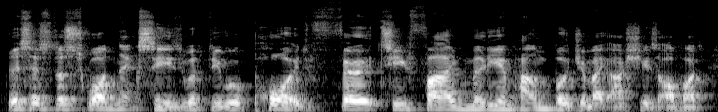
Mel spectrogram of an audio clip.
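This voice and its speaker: A slightly hungover man chats casually to his viewers as a football fan. He is blunt and opinionated, and he rambles from point to point in a medium-pitched voice. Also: normal speed, a bit bright. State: a bit hungover. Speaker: football fan video host. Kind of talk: casual fan video talk.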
